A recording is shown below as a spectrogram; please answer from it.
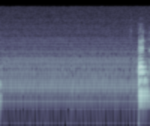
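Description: Steady electrical mains hum, a stack of even unchanging tones, heard plainly in a pause between words; a woman's voice starts again near the end.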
